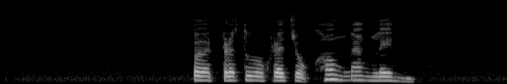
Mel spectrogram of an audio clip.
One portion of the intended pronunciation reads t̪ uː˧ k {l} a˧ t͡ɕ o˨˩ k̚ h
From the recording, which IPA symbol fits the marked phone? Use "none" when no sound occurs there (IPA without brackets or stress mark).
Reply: ɾ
